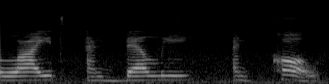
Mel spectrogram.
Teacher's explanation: the tip of the tongue touches the alveolar ridge, but the air actually escapes through the sides of the tongue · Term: lateral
